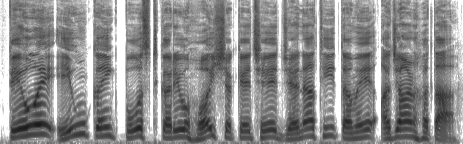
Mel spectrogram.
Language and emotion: Gujarati, neutral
